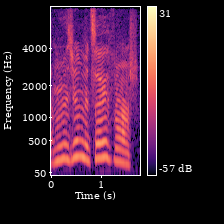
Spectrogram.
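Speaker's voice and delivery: high, odd mock voice through a mouthful; a put-on voice answering with the toothbrush in; mumbling husband voice. Husband answers his wife through the toothbrush, mock-mumbled.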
